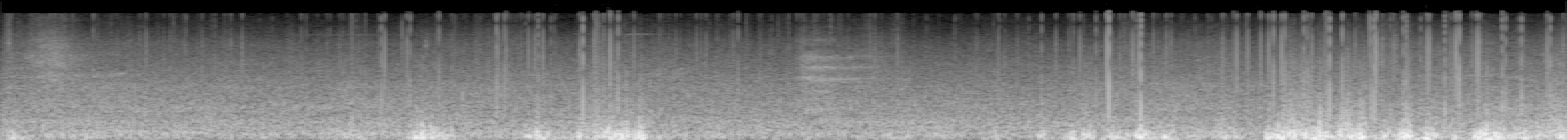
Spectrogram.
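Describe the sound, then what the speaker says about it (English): Strong storm wind buffets a microphone at Heathrow Airport during Storm Franklin, a steady roaring rumble with heavier gusts surging around three seconds, four seconds and from eight seconds onward. "the camera mic would be an absolute bleeding nightmare in this wind, mate"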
